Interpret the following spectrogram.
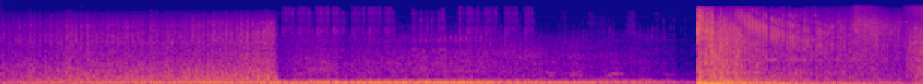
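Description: Tanks and tracked armoured vehicles rumbling steadily as they drive, the noise building slowly. About four and a half seconds in, a towed howitzer fires with a sudden loud boom that dies away over about a second.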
